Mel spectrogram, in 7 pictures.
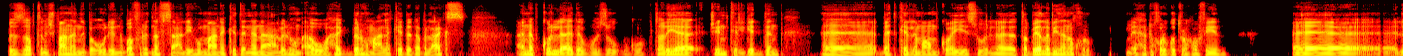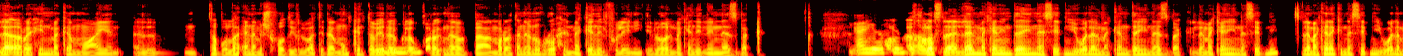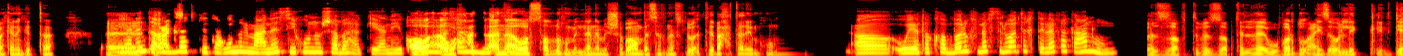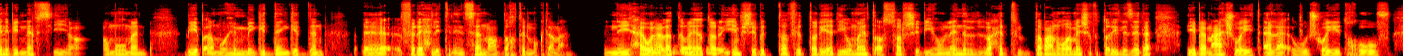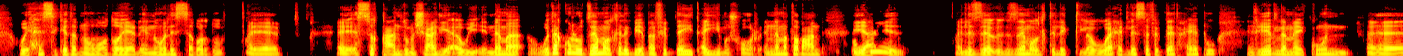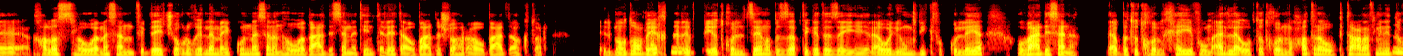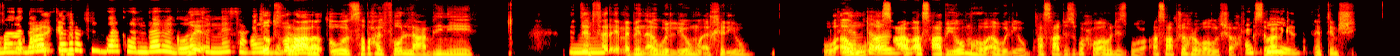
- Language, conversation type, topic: Arabic, podcast, إزاي بتتعامل/بتتعاملي مع ضغط الناس إنك تِبان بشكل معيّن؟
- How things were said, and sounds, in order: in English: "gentle"; tsk; unintelligible speech; unintelligible speech; tapping; tsk; unintelligible speech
